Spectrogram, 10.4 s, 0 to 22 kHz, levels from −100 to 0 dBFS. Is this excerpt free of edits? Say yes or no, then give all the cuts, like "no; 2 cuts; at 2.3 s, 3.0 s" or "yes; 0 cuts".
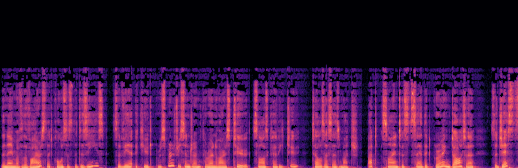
no; 3 cuts; at 2.1 s, 5.0 s, 7.2 s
